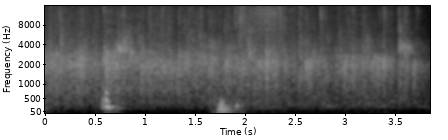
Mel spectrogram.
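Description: Audience applause after a panel talk on the Paris art ecosystem, soft steady clapping heard from a distance, with short bursts of voices briefly cutting in.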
